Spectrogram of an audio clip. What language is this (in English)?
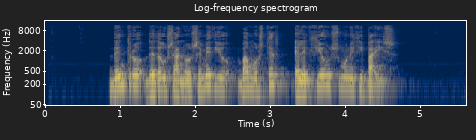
Galician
